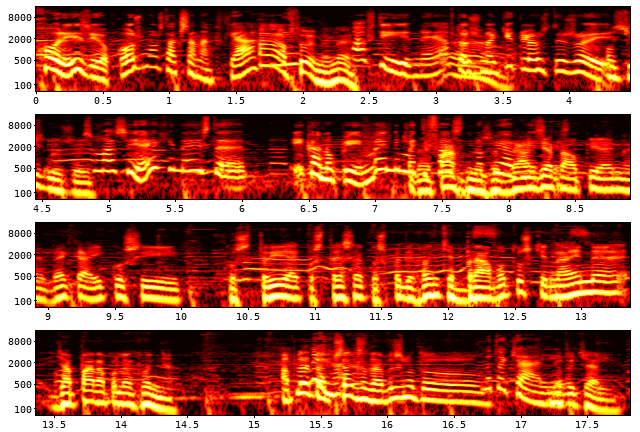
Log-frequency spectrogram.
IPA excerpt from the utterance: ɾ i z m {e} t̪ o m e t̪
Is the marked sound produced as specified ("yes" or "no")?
yes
